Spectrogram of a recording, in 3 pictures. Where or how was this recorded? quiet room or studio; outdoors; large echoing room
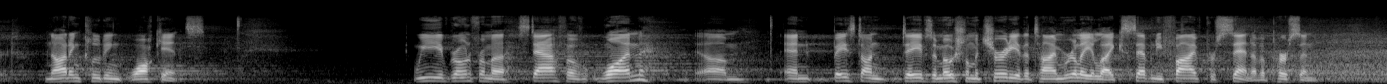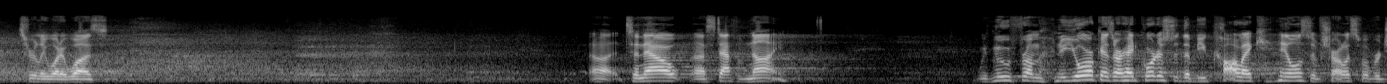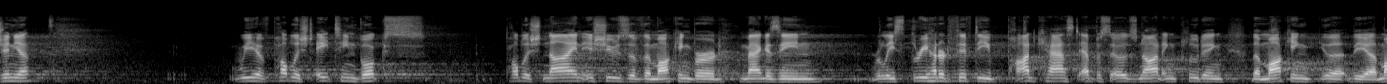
large echoing room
